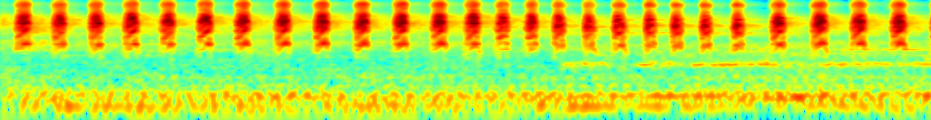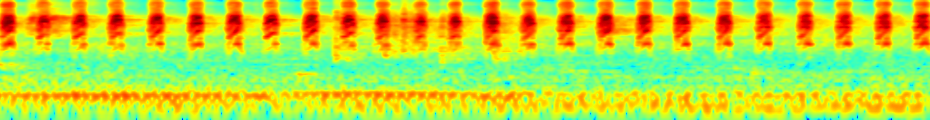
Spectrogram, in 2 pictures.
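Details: Spiderhunter in full voice, played to coax another spiderhunter into long song: rapid, evenly spaced shrill chips, high-pitched and sharp, repeated several per second throughout, over faint low background hum.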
